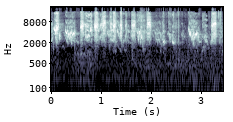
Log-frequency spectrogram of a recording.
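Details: Lively chatter from a budgerigar breeding pair: bright high chirps and squeaky twitters tumbling out in quick succession without a break.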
